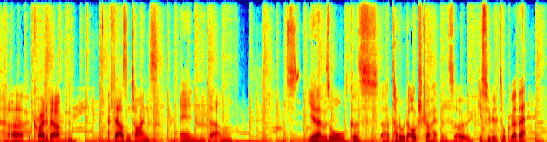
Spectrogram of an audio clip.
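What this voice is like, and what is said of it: Croaky voice. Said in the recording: “my voice is croaky”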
